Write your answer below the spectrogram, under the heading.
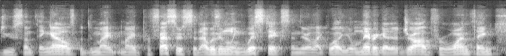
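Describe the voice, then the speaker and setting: With a Quebec French accent, a man speaks at medium pitch with ordinary pitch variation against a quiet background. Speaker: novelist. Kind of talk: interview. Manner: halting, many repeats.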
